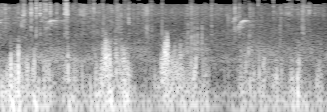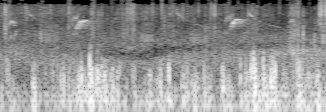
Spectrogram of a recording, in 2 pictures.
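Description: Footsteps of a person and a dog walking on a concrete sidewalk, an uneven run of soft low steps and scuffs. A faint high chirp recurs about every two seconds.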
